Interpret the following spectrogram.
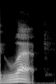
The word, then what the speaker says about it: lek: It's called a lek. So L-E-K is how it's spelled.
